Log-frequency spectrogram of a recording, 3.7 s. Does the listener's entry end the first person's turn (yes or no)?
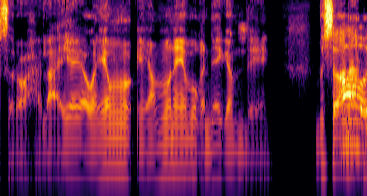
yes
